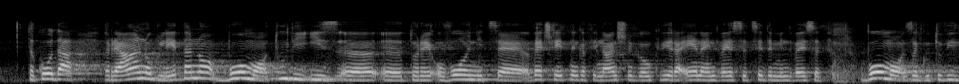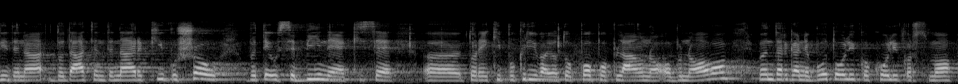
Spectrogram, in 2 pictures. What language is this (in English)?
Slovenian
